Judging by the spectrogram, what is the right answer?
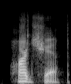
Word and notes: hardship: American English

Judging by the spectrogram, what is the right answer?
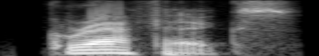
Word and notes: graphics: American English

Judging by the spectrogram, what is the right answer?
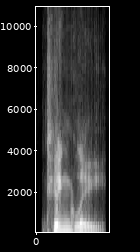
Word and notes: tingly: American English

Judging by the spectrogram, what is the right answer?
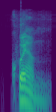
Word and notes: quim: American English

